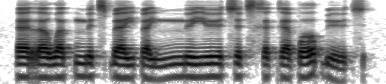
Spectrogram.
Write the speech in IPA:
ɛrɜwɜkmyt͡s ɓɛj ɓɛjmːy jy t͡syt͡sxɛkɛpɤ ɓyt͡s

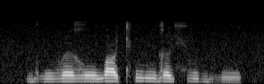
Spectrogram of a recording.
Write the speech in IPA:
ɡʱu˨βɛ˧ɣo˧ wa˧cʰu˧ŋɡɛ˧ çu˧bʱu˨

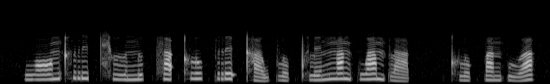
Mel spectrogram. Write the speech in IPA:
wɔː˦˥nkʰri˥˩t̚t͡ɕʰɯː˧ nɯ˦˥k̚ sa˥˩ʔ kʰlu˥˩k̚pre˥˩ʔ kʰa˩˦wplo˨˩k̚pʰle˦˥nŋa˥˩ŋ kwa˥˩mpla˨˩k̚ | kʰlo˨˩k̚ pa˧npu˩˦a̯

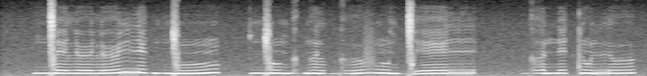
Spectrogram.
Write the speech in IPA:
ŋ͡ǀelølø reɡŋ͡ǀũ | ŋ͡ǀũɡəɡə̃lɡʱɯ vũɡ͡ǀer | ɡʱənetũ rɯ

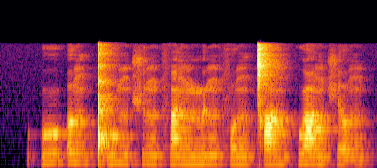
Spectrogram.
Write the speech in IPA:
ʔuʔɤŋ ǃʼuŋʃʏŋfãŋ mʏŋfɤŋǀɑŋ kʷɑŋʃɤŋ

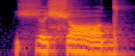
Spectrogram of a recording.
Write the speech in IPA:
çəɕɒd

